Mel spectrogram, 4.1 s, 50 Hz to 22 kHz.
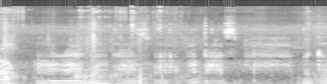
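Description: Hooves clip-clop and a horse snorts in the Red Dead Redemption 2 video game, with a dog barking nearby and a person talking over the game sounds.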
